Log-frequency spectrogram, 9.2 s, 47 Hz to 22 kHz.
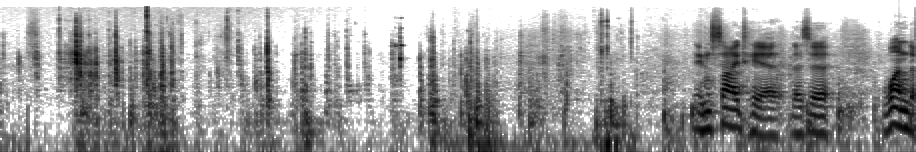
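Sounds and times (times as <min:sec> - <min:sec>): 
door pushed open with knocks, rattles and creaky clunks: 0:00.6 - 0:06.4
shuffling footsteps of people moving through a door: 0:01.3 - 0:09.1
speech: 0:07.0 - 0:09.1.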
